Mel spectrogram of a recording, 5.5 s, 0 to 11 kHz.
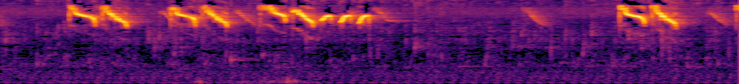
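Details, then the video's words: Oriental white-eye ngalas song with 1234 beats, used as a lure to get birds singing: three rapid groups of thin, high downsweeping chirps, a pause, then one more pair. "Pleci Ngalas 1234 ketukan untuk pancingan bunyi"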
